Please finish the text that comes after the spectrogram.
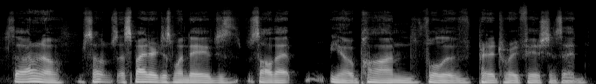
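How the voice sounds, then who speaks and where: A man co-hosting a podcast, explaining facts in a relaxed, hedging way. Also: low-pitched, normal speed, dry recording, studio quality. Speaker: podcast co-host. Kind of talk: casual chat.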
